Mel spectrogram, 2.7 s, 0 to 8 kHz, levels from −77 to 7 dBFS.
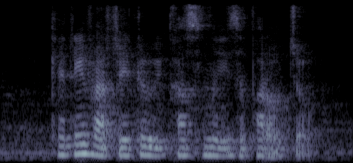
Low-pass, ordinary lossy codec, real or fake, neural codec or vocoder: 7.2 kHz; AAC, 32 kbps; real; none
